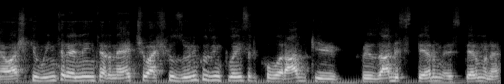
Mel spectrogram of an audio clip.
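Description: At a very fast pace with hardly any pauses, a man speaks at a fairly high pitch with ordinary pitch variation. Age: 20s. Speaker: football podcast host. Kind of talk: casual chat.

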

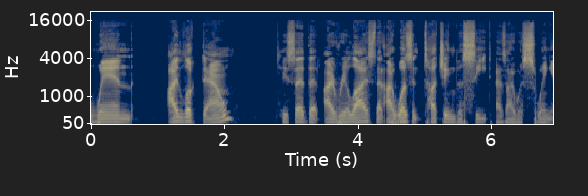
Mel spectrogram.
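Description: A man with an American accent speaks in a fairly low, flat monotone, the sound dry and close with no echo. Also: fairly slow pace. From Florida. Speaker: podcast host. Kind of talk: reading aloud; casual chat.

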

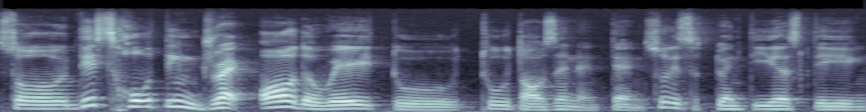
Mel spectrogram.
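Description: In a very clean recording with a silent background, a man of medium pitch talks at a fairly quick pace with very wide pitch swings. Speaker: roundtable panelist, investor. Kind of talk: casual roundtable discussion.

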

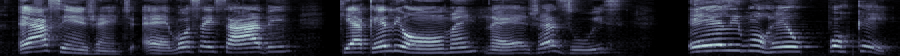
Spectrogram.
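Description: A woman talks with a high pitch and lively intonation. Her pace is very slow. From Maranhão, Brazil (Tuntum). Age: 30s. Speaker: social media personality. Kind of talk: casual interview chat; religious exhortation.

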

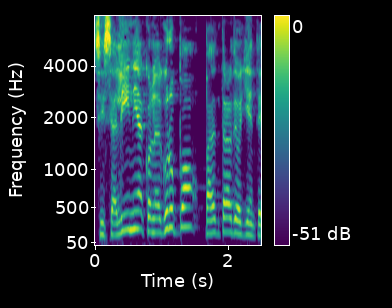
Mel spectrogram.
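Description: This man talks at a fairly quick pace, his pitch swinging very widely, in a very clean recording with a silent background. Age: 50s. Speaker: evangelist speaker. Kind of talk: sermon.

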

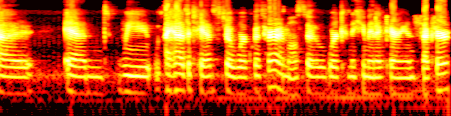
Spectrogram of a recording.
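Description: A woman speaks at a fairly slow pace. Noticeable background noise runs behind her. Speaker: confessor telling anonymous story. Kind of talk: personal story. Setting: phone call.

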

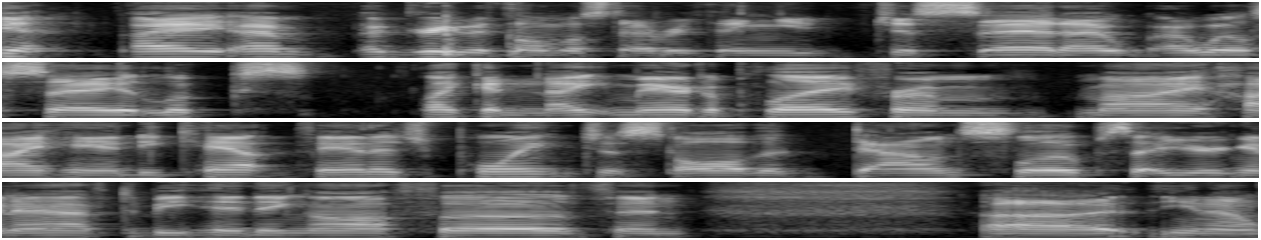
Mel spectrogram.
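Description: On a very clean recording with a silent background, a man talks at a moderate pace and medium pitch in a monotone, flat delivery. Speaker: podcast co-host. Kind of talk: casual chat. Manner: casual, conversational.

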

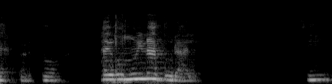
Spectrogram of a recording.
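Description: Speaking at a moderate pace with an Argentine accent, a woman uses a fairly high pitch and ordinary pitch variation. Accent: Rioplatense Argentine Spanish. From Buenos Aires, Argentina. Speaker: holistic therapist and masseuse. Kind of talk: interview.

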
